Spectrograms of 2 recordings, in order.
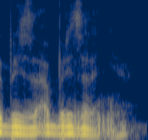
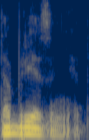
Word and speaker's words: обрезание: Значит, до сих пор для того, чтобы стать иудеем, нужно было мужчине пройти обрезание. Ну, или, как некоторые как говорят, обрезание. Да, в разных источниках по-разному стоит ударение.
